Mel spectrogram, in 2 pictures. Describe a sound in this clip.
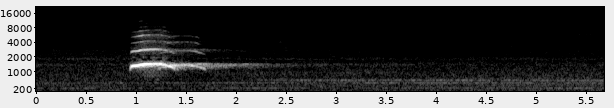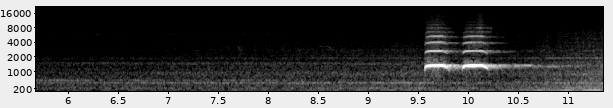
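A train horn blasts several times, echoing.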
